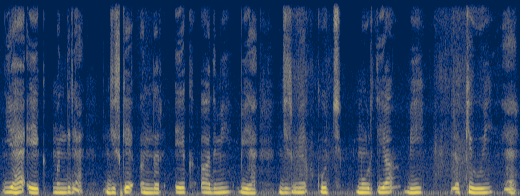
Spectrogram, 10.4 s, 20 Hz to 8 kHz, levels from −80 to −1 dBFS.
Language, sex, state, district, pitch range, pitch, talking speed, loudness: Hindi, male, Uttar Pradesh, Saharanpur, 170-190 Hz, 180 Hz, 100 wpm, -16 LUFS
